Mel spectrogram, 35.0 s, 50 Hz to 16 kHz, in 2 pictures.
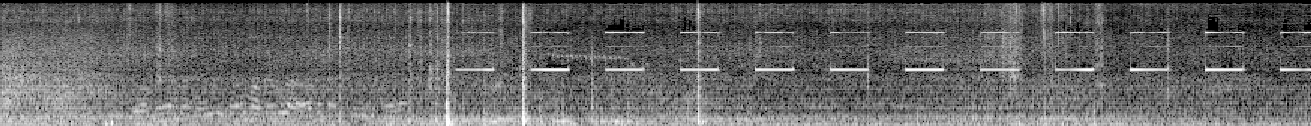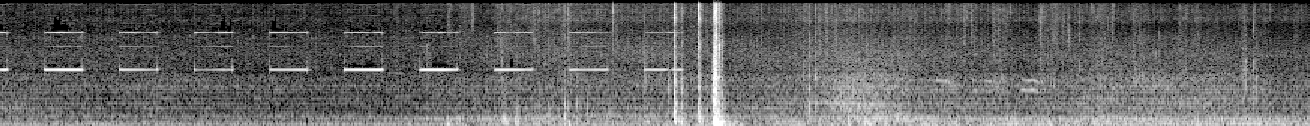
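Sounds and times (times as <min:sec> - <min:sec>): low engine hum: 0:00.0 - 0:34.9
truck warning beeper: 0:06.0 - 0:26.6.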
